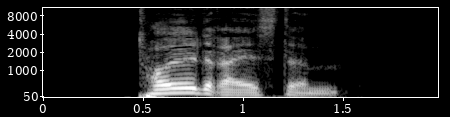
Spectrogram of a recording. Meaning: strong dative masculine/neuter singular of tolldreist
- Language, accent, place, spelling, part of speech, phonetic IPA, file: German, Germany, Berlin, tolldreistem, adjective, [ˈtɔlˌdʁaɪ̯stəm], De-tolldreistem.ogg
